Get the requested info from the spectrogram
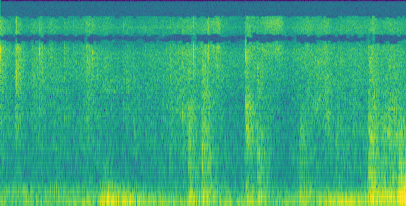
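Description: Quiet, irregular low bumps and rustling from a handheld microphone being handled while Bible pages are turned, the loudest bump just before the end.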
